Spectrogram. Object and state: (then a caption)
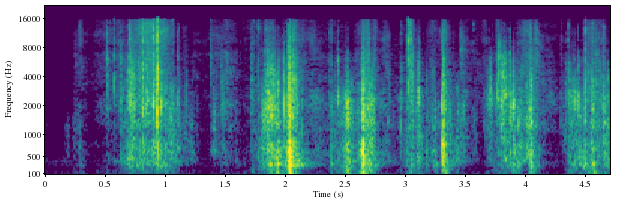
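Glossy paper catalog pages. Fingertips quickly flip the glossy pages of an open paper travel catalog resting on a stack. Dry, bright rustling and crinkling come in rapid overlapping bursts, with a few sharper page snaps partway through. Each flip stops almost at once, with no ring.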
